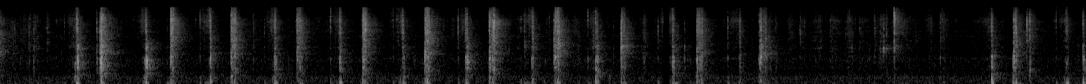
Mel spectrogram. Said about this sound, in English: Can we clarify court legal for Leo, please? May I have a card to clarify, please?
